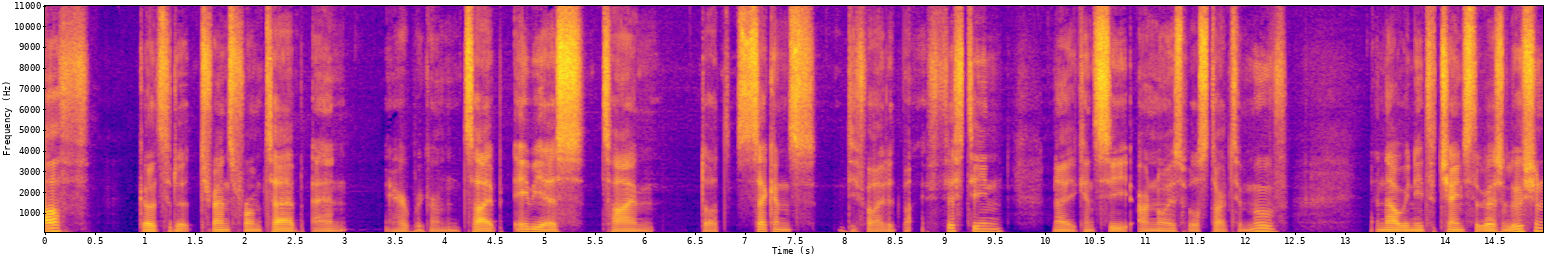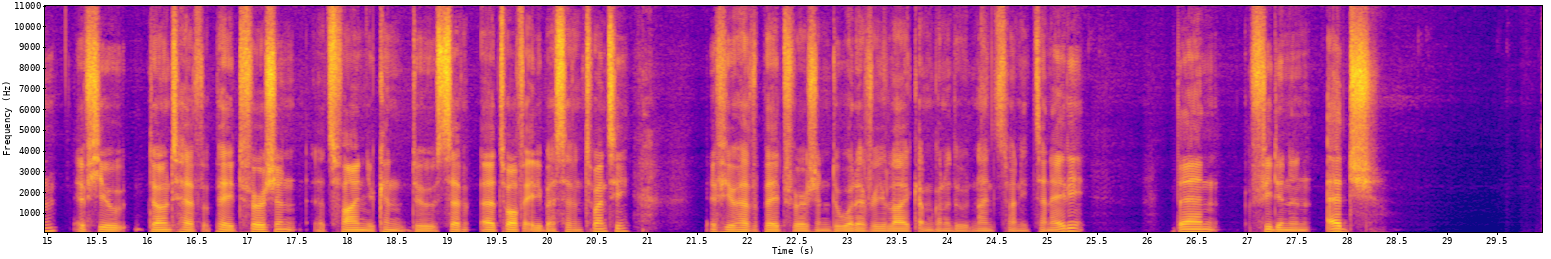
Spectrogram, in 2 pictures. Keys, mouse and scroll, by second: 1.0 drag, 2.4 click, 10.9 middle click, 13.2-13.8 drag, 14.2-14.6 middle drag, 14.2-14.7 typing, 14.6 drag, 21.8-22.1 drag, 25.4 click, 25.6 drag, 26.5-27.2 drag, 27.1-28.3 typing, 28.8 middle click, 28.9 drag, 29.6 click.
